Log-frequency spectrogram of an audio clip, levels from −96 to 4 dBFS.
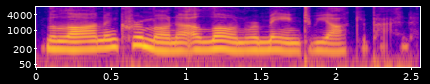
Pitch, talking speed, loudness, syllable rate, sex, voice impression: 190 Hz, 190 wpm, -15 LUFS, 6.9 syllables/s, female, feminine, adult-like, tensed, clear, fluent, intellectual, friendly, elegant, lively, slightly kind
